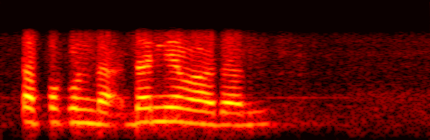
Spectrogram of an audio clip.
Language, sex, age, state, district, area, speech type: Telugu, female, 18-30, Andhra Pradesh, Sri Satya Sai, urban, conversation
